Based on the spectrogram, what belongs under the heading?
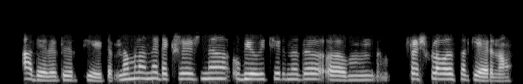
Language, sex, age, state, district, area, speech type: Malayalam, female, 30-45, Kerala, Idukki, rural, conversation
